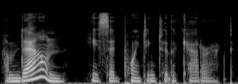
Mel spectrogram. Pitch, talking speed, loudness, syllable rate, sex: 170 Hz, 200 wpm, -22 LUFS, 5.2 syllables/s, female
